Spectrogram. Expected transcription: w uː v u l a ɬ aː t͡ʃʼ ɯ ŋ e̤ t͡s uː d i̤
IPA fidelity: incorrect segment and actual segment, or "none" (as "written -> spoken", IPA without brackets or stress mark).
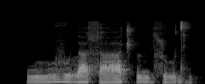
t͡s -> ɬ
